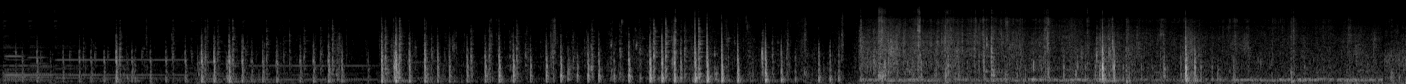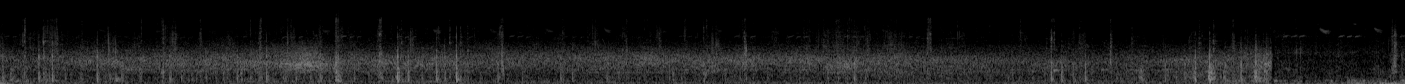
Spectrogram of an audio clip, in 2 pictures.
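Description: Wheelbarrow pushed along a dirt track with footsteps: quick rattling clicks for the first eight seconds or so, then a steady rolling rush.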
